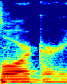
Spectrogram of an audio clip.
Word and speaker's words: Borger: think it was real I thought maybe my grandma was mispronouncing Burger Texas and I didn't think that that was real and it isn't but Borger is a real place Borger yeah I've heard of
